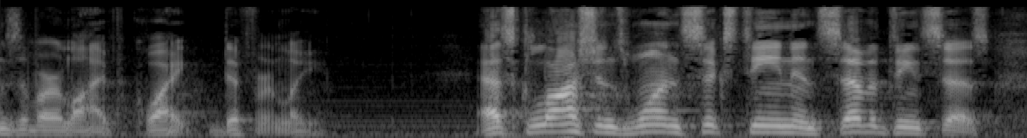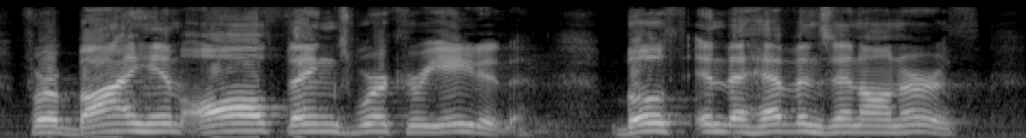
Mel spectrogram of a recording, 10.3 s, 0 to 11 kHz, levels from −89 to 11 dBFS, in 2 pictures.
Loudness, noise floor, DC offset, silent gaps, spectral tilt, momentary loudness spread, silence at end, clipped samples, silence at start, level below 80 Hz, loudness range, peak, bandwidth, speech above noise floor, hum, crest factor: -25 LUFS; -61 dBFS; under 0.1%; none; -4 dB/octave; 15 LU; 0.35 s; under 0.1%; 0 s; -64 dBFS; 5 LU; -12 dBFS; 9.4 kHz; 36 dB; none; 14 dB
